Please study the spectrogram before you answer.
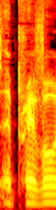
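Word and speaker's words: Prevost: No, it's PvO is the is the real is the real way, but I I doubt that people in uh in the English speaking world actually pronounce it that way.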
